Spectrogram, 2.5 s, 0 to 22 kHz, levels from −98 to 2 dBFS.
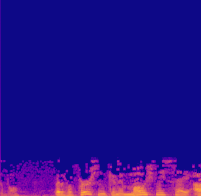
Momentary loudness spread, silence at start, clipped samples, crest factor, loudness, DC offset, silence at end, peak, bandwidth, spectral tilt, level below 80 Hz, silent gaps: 8 LU; 0 s; under 0.1%; 18 dB; -26 LUFS; under 0.1%; 0 s; -8 dBFS; 4.2 kHz; -8 dB/octave; -54 dBFS; none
